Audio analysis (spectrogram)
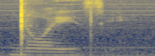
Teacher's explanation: the first syllable has emphasis which means that at the end of the second syllable we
